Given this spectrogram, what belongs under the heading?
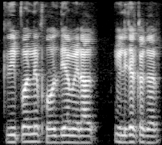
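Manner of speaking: ordinary talk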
